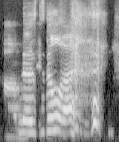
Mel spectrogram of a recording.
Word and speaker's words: Nazilla: Apparently, I pronounced your name like Godzilla because Nazilla, it's I mean, you know, it's Allison backwards, so what?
